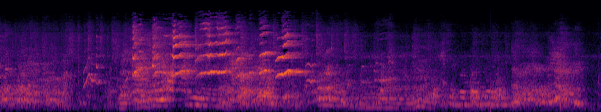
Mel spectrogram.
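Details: Seven-week-old poodle puppies at play indoors give a burst of high, wavering whines and squeaky yips, rapid and overlapping for about two seconds, then fading under a woman's talking.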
